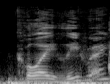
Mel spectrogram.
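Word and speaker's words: Coi Leray: So, one of our favorite new artists, Coley Ray. Did I say her name right? Coley LeRae? – Coy Lee Ray? – Okay, thank you, thank you.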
